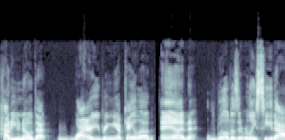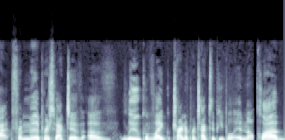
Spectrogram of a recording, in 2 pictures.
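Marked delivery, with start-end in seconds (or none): 0.0-2.3 mock panicky, panicked, demanding voice. Retelling a show scene where a character panics: imitating panicked Luke. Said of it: "Luke panics 'cause he's like".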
